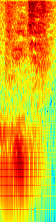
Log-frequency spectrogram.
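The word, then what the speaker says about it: bridge: बाद आपका ये ठीक और उसके बाद डी साइलेंट हो गया तो जी का ज हो जाएगा ये हो जाएगा ब्रिज इसी तरीके से इसको एम का हो जाएगा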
